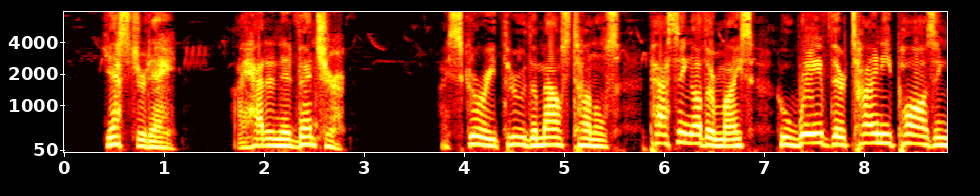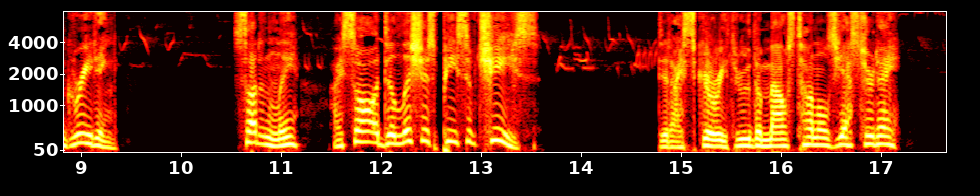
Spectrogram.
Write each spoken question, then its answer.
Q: Did I scurry through the mouse tunnels yesterday?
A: Yes, I did. Yesterday, I scurried through the mouse tunnels.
